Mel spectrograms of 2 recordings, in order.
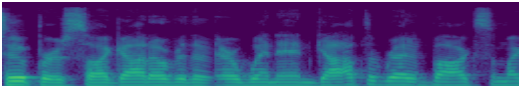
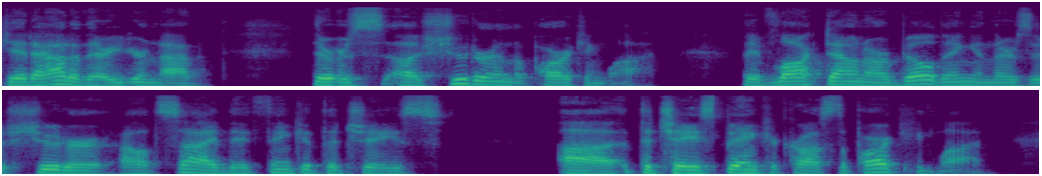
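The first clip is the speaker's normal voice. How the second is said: plain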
